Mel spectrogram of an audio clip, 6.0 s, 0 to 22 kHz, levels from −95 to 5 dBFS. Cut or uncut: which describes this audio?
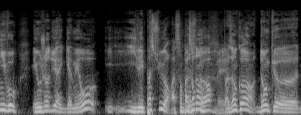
cut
